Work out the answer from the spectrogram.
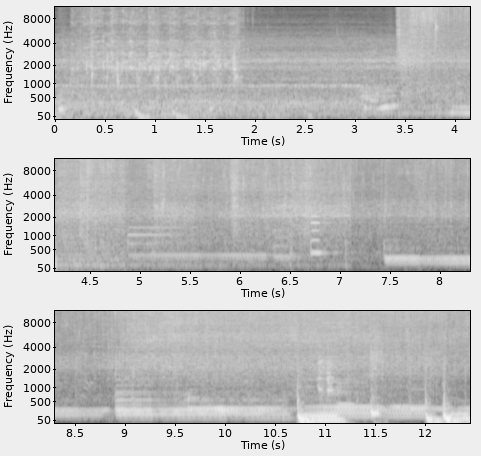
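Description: Vegetables searing in hot fat in a steel frying pan, sizzling steadily, louder from about three seconds in, with occasional tongs clicks as pieces are turned. Background music plays underneath.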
